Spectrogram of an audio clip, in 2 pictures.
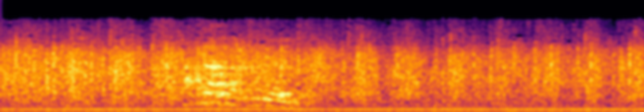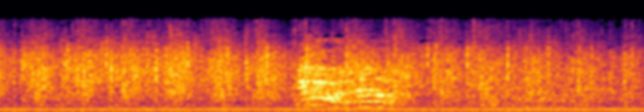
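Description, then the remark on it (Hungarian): An audience applauds steadily for the whole stretch, a dense even patter of many hands, with a low constant hum underneath and a couple of brief voices surfacing through the clapping. “Ha már ilyen kis finom tapsödve először a történetünkben”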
